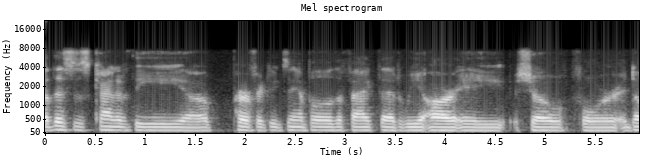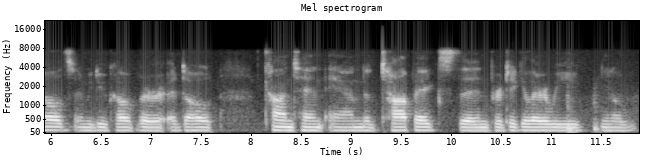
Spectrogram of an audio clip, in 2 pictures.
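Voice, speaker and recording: A man's voice: lowish voice, monotone, a little slow, a little mellow. A man talking casually as co-host of a book discussion show. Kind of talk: casual chat. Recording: dull, muffled lo-fi audio.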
